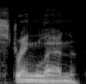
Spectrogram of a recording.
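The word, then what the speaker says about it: strlen: nine i pronounced its string len because it means string length it returns the number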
